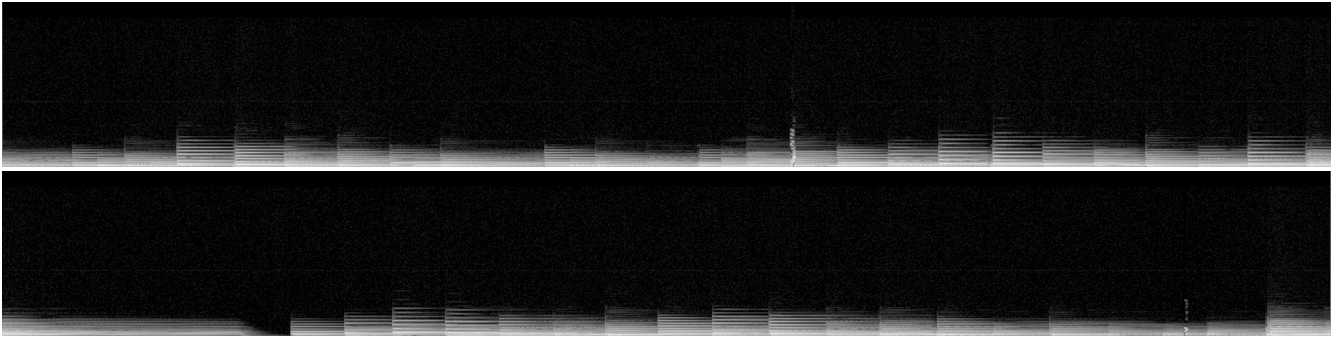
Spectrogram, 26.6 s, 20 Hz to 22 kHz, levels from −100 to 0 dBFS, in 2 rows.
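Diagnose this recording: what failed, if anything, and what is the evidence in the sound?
Damaged data in a compressed stream, at the codec stage. Brief glitches at 7.85 to 7.94 s and 25.07 to 25.15 s. Corrupted frames broke decoder sync.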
